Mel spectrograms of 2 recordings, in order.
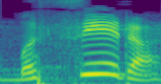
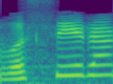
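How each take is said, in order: First: The word begins with a 'b' sound. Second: The word begins with a 'v' sound. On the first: The speaker calls it right. "बसेरा है। यहाँ पर ब है" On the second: The speaker calls it wrong. "यहाँ पर वसेरा नहीं है बच्चों"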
